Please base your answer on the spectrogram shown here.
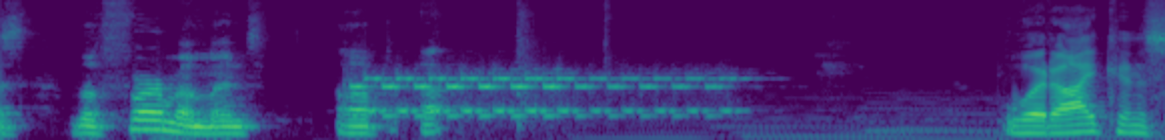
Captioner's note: phone ringing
